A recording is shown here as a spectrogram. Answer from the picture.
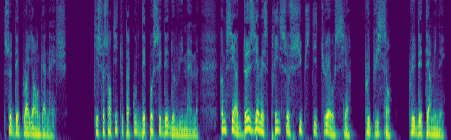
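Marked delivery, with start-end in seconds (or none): none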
